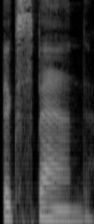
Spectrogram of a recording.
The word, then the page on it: expand: American English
